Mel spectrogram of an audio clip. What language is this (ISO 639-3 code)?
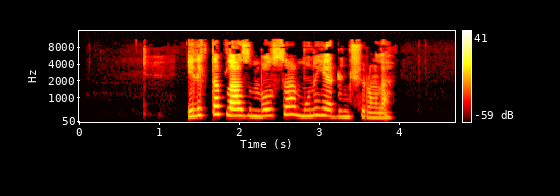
uig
